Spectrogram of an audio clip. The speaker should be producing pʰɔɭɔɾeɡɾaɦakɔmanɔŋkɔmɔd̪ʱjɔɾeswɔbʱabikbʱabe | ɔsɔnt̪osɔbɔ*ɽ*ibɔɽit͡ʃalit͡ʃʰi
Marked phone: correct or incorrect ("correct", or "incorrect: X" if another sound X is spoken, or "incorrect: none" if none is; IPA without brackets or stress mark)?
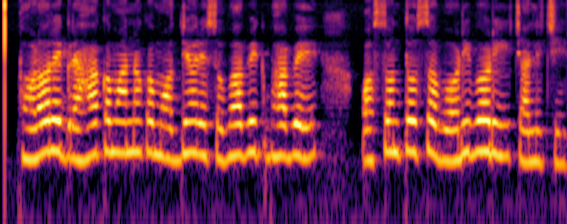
correct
